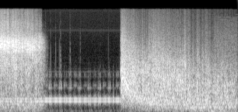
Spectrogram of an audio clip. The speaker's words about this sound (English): But now, and again, please wait to hear for a certain thunderclap.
